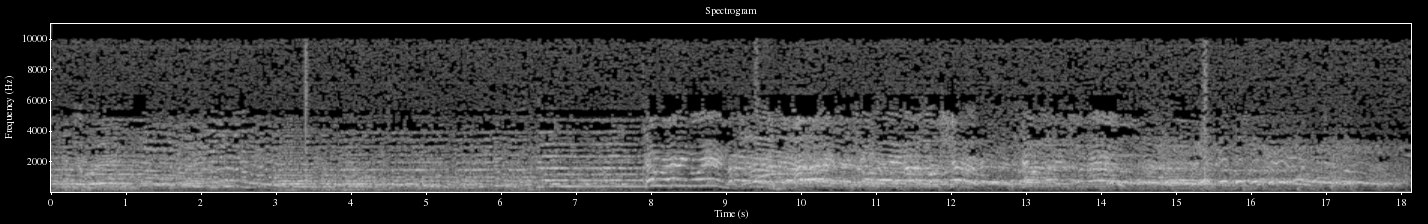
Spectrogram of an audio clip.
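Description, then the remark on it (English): A large crowd filling a street roars and clamors continuously at the announcement of an election winner, many voices overlapping into a loud, dense din, with a brief lull near the middle before the excited shouting surges back. “With the announcement of the winner, the crowd that filled the street went wild.”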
